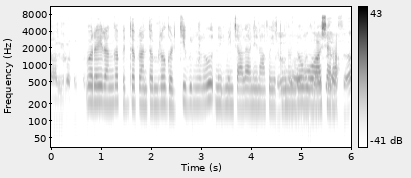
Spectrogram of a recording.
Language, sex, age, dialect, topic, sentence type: Telugu, male, 18-24, Telangana, agriculture, statement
